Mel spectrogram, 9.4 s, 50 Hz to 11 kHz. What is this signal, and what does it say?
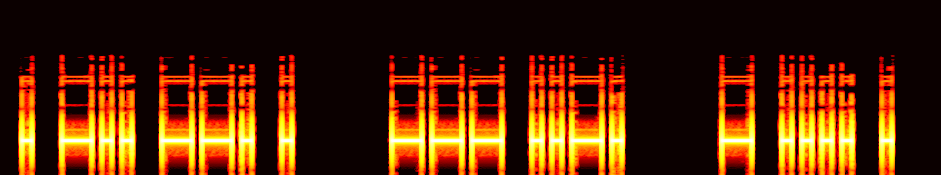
Morse code, heard as a keyed tone, about 12 wpm, 700 Hz. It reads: EDGE OF THE
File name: Book One / 03-Chapter 3 - 12 WPM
